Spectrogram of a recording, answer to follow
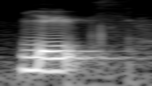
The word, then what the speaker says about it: Yeats: enjoy wait he's great Yeats was great enjoy it's late not eat cool hey rhymes with gates I love me some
